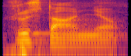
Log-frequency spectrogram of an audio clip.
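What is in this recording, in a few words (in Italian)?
"frustagno", dialettale crespinese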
